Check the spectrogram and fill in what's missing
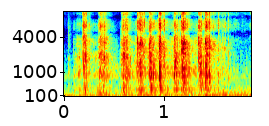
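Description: A plastic POSCA paint marker is shaken, and the marble inside that stirs the ink rattles in nine quick, bright clicks against the barrel. Each click is short and dry, with almost no ring.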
